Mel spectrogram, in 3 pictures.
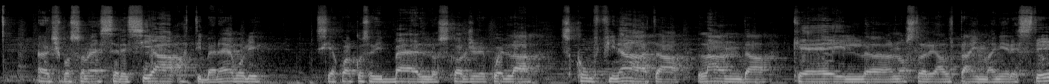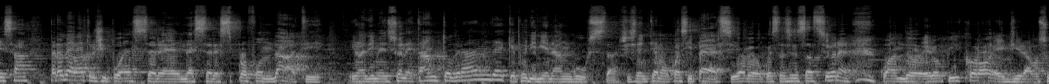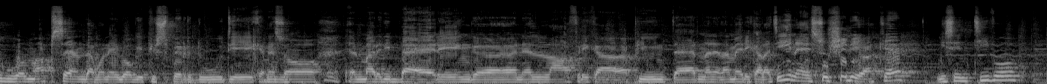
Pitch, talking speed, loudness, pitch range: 130 Hz, 150 wpm, -27 LUFS, 115-140 Hz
